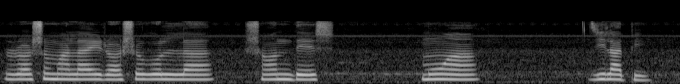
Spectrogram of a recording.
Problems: constant background noise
